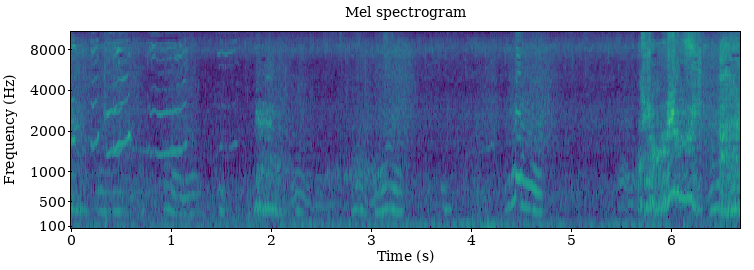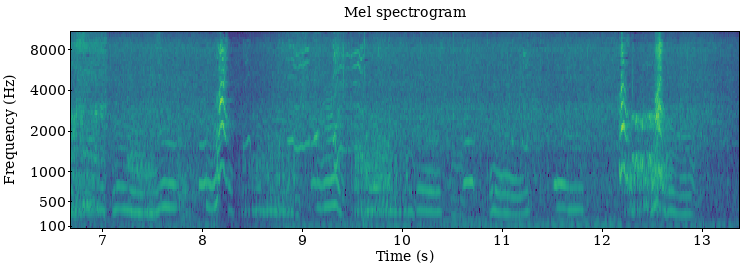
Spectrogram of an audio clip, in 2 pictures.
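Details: Several Pomeranian toy spitz puppies yipping and whining together, high squeaky calls growing busier and louder partway through, with a steady low hum underneath.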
